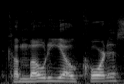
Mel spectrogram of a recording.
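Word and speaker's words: commotio cordis: it's it's Contracting and it's in between beats commodio Cordis that's it you got it right I didn't even attempt to pronounce it because I was afraid I would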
